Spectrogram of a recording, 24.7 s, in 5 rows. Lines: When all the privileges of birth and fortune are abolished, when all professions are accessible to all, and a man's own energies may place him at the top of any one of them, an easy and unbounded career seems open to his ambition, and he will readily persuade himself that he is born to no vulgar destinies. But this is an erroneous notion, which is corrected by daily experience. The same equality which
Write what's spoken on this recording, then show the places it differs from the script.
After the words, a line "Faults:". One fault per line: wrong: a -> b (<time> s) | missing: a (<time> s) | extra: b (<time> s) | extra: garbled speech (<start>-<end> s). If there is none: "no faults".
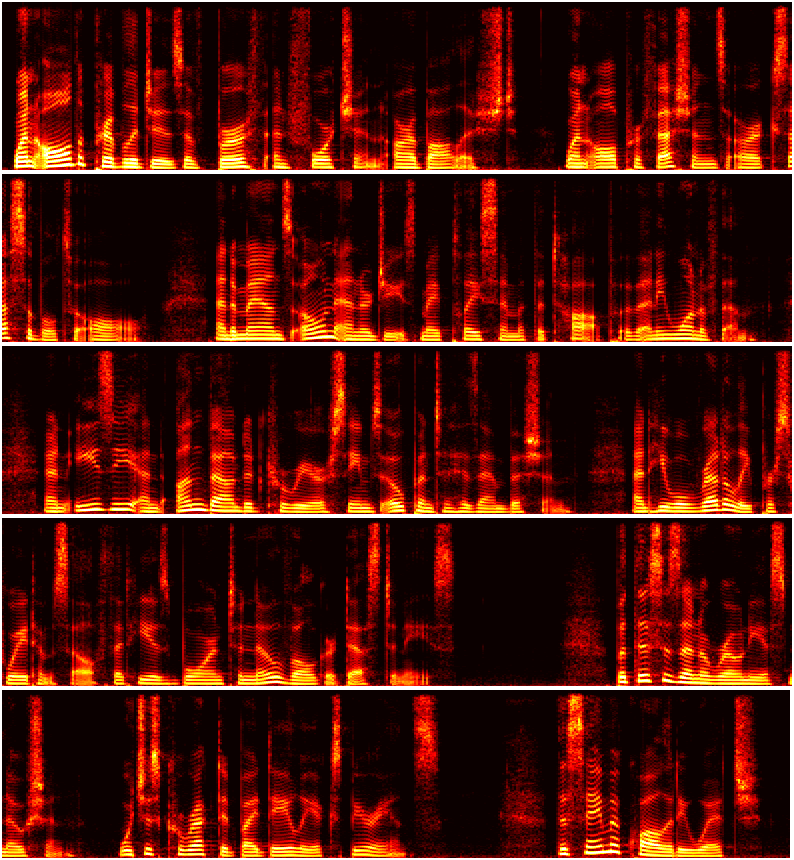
When all the privileges of birth and fortune are abolished, when all professions are accessible to all, and a man's own energies may place him at the top of any one of them, an easy and unbounded career seems open to his ambition, and he will readily persuade himself that he is born to no vulgar destinies. But this is an erroneous notion, which is corrected by daily experience. The same equality which
Faults:
no faults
